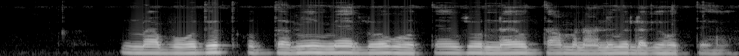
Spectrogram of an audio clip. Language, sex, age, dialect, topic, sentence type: Hindi, male, 56-60, Kanauji Braj Bhasha, banking, statement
